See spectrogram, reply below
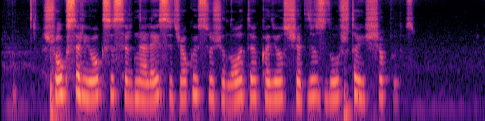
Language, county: Lithuanian, Marijampolė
